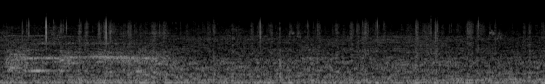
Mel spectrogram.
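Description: A bird calls with a short whistled phrase during the first second and a half, over a steady low rumble and faint high ticks.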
